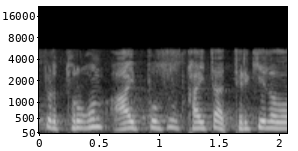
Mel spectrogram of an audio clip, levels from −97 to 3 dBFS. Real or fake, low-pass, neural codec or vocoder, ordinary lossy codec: real; 5.4 kHz; none; none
